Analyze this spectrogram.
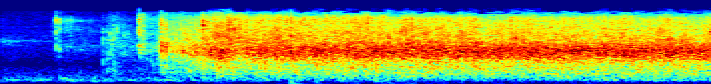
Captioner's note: applause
